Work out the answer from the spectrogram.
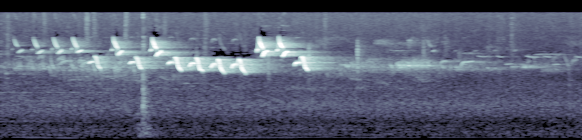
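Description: Red-breasted flycatcher singing: a quick run of short, sharply falling high notes lasting about four seconds, then fading out over a faint steady hiss.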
